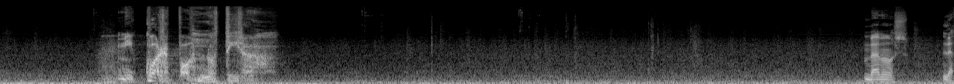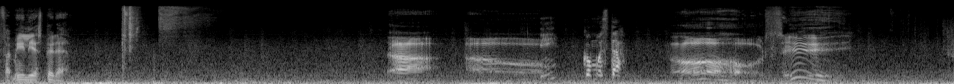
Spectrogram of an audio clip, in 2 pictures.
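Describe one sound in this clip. A man groans and grunts in pain up close.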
